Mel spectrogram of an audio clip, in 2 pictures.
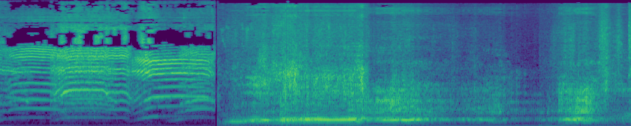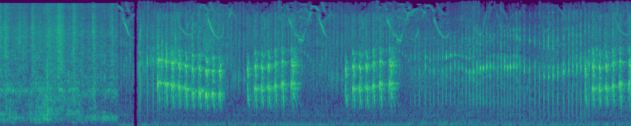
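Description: Sheep bleating for the first few seconds. Then a rhinoceros gives deep, loud calls. From about ten seconds in, a dolphin makes rapid click trains in repeated bursts, with high whistles above them.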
